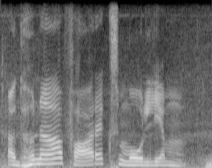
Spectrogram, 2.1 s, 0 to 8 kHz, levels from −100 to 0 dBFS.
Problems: constant background noise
